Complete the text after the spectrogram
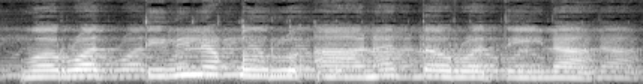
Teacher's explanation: را کو پر کر کے پڑھیں گے، پر یعنی کہ موٹا کر کے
